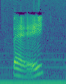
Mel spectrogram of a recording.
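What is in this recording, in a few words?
"pei", Mandarin Chinese third tone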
